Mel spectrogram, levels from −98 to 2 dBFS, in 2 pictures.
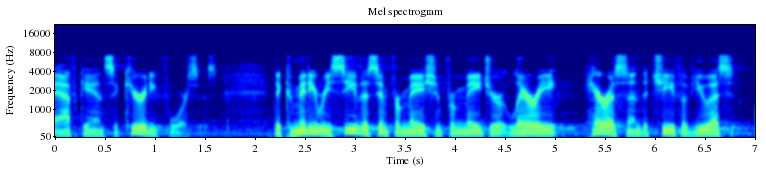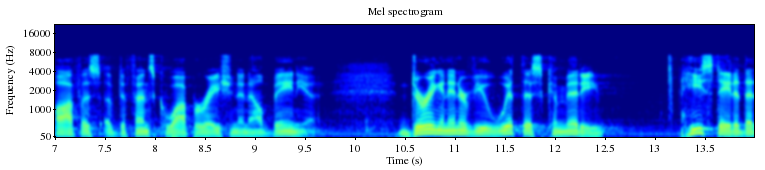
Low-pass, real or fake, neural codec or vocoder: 7.2 kHz; real; none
